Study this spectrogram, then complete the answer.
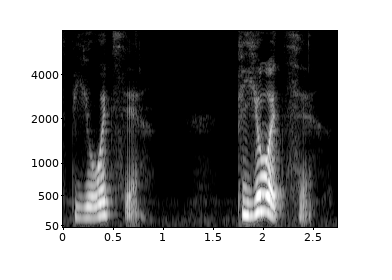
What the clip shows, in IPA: p'yotye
